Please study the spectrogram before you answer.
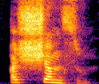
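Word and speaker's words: الشمس: अभी अब देखिए हां अकेला अशम्स अकेला ज़बर डाले शीन पे शीन शमसिया वर्ड हम अशम्स अब आया है वाव के पहले वाव एक हरूफ पहले आया है।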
